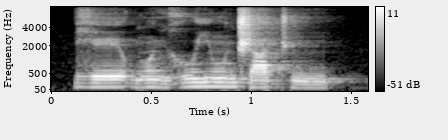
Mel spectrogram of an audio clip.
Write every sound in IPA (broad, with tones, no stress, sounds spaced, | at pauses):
ɣ eː˦ ɡʷ ĩ˦˨ ɣ u˦ j ũ˦ d͡ʒ a˧ t͡ʃ ĩ˨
